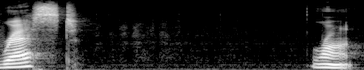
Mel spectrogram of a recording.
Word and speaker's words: restaurant: again with the word restaurant just like the word probably restaurant you might hear this as three syllables but most native speakers will make it to rest run restaurant try that restaurant restaurant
